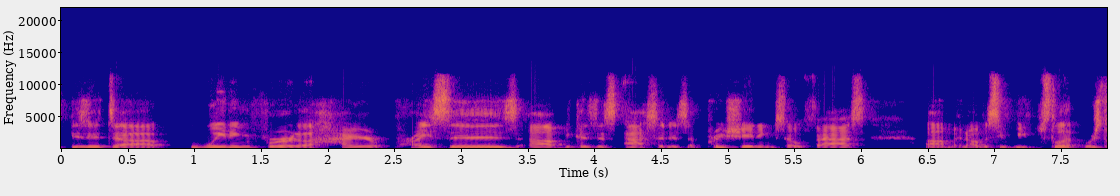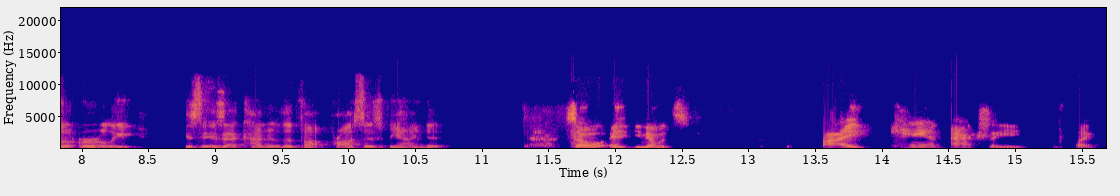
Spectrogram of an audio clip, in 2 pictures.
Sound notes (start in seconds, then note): none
